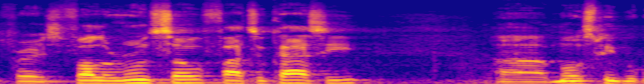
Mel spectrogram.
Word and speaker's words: Folorunso Fatukasi: I'll go to pronunciation first. Folorunso Fatukasi.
